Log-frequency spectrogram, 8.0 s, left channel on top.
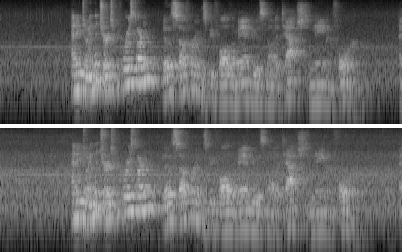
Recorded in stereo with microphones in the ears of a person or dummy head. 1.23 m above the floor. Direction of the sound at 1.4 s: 35° left (ahead or behind).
